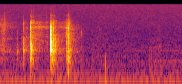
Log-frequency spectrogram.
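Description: Four short, light knocks and clicks within the first second, and a faint one a little later, as a thin wooden board is handled and set down, over a faint steady low hum.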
